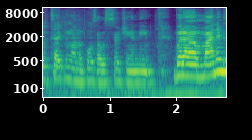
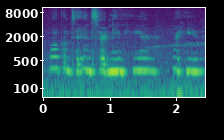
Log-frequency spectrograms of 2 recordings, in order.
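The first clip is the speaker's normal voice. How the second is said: higher announcer-style podcast welcome; mock broadcast intro; show intro; 4 semitones higher, 9 dB quieter than usual. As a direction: open the show like hosts.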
